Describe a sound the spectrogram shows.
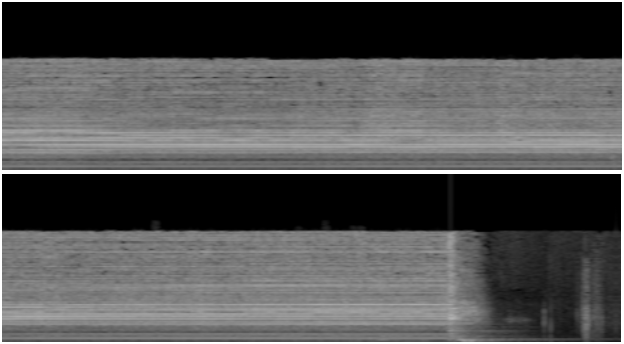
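An engine runs with a steady, loud whine, then cuts off abruptly.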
